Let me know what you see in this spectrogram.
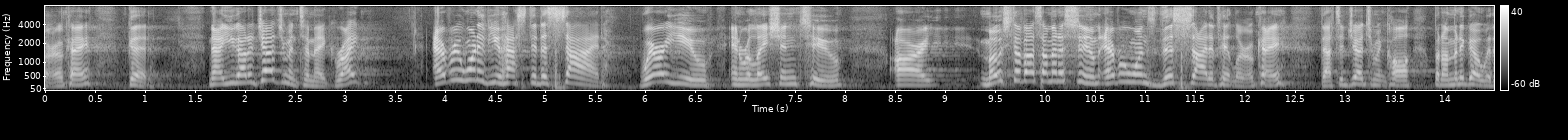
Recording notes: Recorded on 8/29/21 at Connection Point Church. Recorded on 8/29/21 at Connection Point Church.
